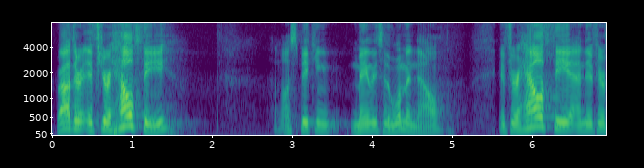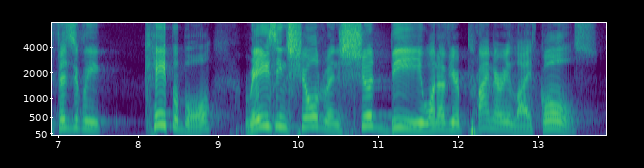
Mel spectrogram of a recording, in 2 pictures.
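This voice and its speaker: A man's voice: sits high, lively intonation, unhurried. Emphatic male pastor preaching in a hall. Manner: emphatic, swings from loud stresses to quiet asides. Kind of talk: sermon.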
